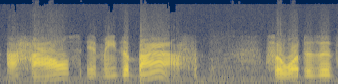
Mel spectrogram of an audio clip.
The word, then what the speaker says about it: Beth: It means a bath. So what does it say in Psalm 119 right behind Beth? Or Bath is the proper pronunciation.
